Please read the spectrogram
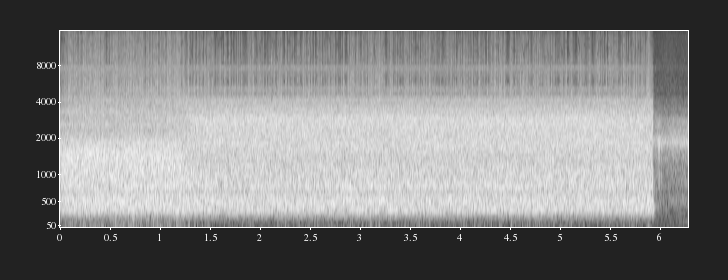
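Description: Steady hiss of FM radio noise from a Yaesu FT-897D receiver tuned to the ISS downlink, with no signal on the channel between the station's transmissions. It cuts off abruptly at the very end.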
